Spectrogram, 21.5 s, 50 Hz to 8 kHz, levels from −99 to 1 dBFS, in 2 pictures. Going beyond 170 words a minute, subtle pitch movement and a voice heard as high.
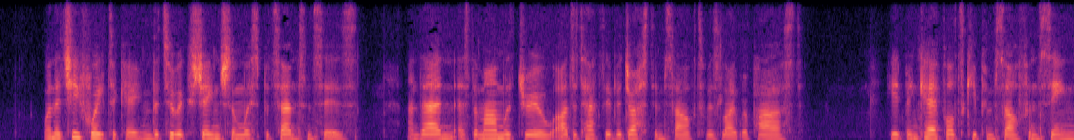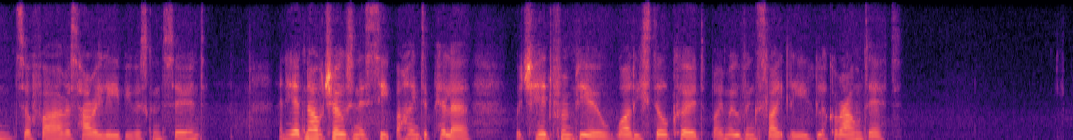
Yes: average, 180 wpm; narrow, 2.2 semitones; high, 195 Hz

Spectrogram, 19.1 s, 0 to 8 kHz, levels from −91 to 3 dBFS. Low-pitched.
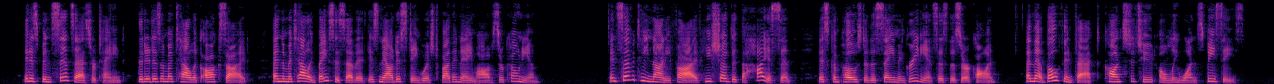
No: high, 220 Hz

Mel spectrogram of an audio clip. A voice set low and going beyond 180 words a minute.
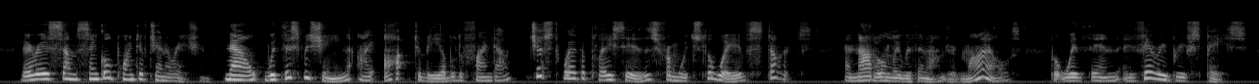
No: medium, 180 Hz; average, 200 wpm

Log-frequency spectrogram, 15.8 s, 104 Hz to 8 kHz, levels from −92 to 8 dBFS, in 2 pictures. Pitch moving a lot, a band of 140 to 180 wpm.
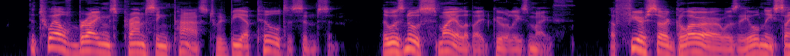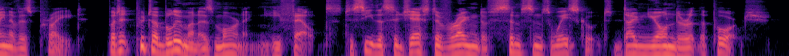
No: wide, 6.1 semitones; average, 195 wpm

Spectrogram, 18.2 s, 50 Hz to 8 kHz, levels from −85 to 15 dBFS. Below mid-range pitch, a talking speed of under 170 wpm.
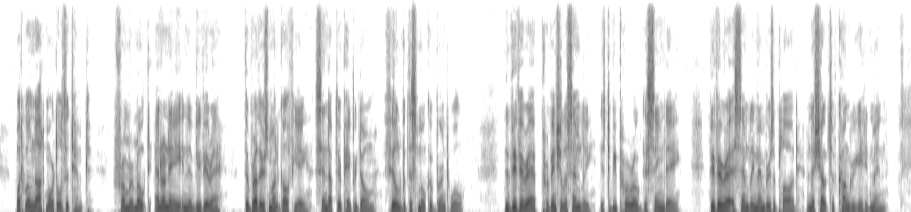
Yes: low, 120 Hz; average, 155 wpm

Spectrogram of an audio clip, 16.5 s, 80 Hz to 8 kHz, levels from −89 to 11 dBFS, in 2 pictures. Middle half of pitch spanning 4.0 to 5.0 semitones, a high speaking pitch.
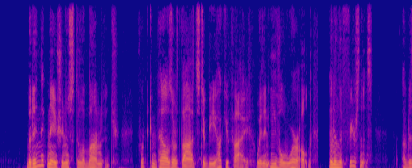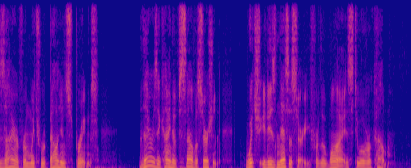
No: average, 4.5 semitones; low, 125 Hz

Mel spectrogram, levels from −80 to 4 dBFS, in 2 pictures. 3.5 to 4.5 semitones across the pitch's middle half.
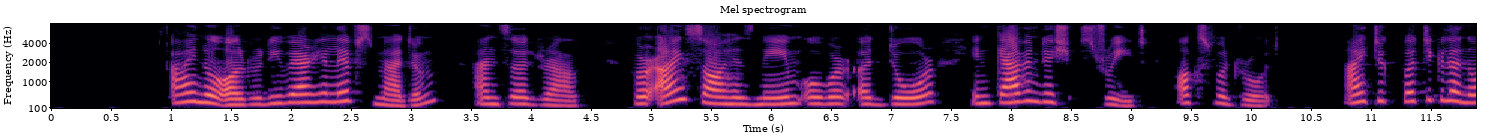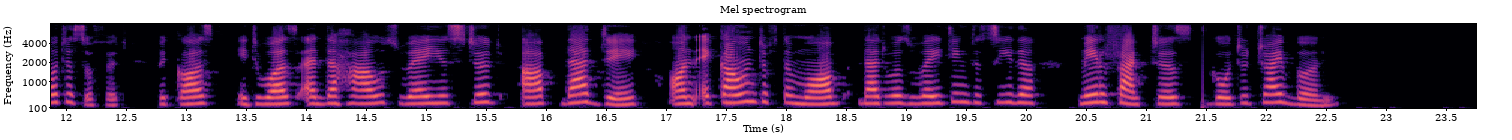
Yes: average, 3.8 semitones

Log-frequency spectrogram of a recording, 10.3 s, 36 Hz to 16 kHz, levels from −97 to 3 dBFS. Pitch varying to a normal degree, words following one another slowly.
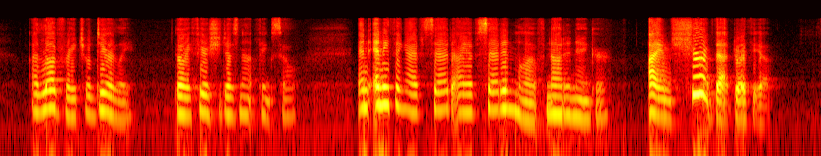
No: average, 4.5 semitones; average, 175 wpm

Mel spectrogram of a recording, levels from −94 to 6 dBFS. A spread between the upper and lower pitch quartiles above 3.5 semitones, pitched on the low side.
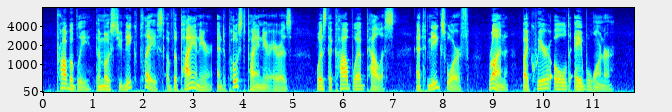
Yes: average, 4.2 semitones; low, 110 Hz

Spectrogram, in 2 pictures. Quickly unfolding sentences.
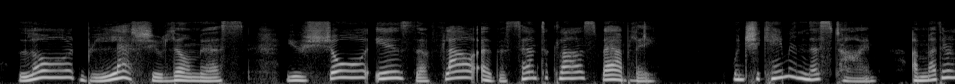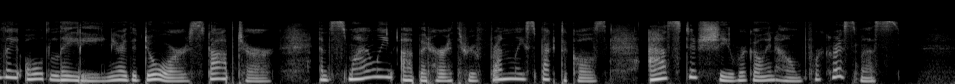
No: average, 145 wpm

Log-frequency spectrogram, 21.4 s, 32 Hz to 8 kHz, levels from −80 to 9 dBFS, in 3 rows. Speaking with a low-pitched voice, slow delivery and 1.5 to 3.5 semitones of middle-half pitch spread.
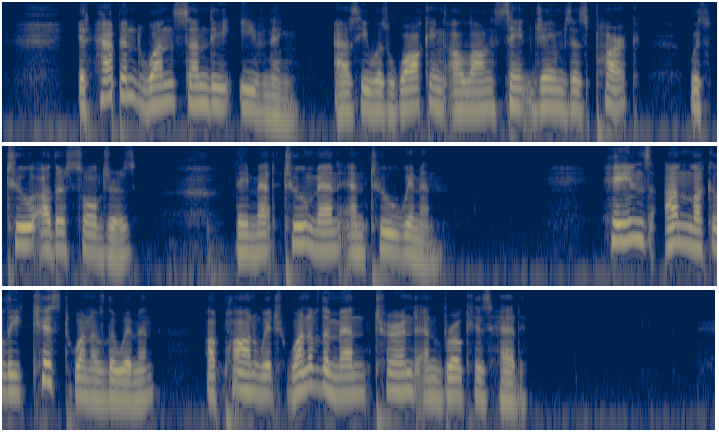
No: low, 130 Hz; slow, 120 wpm; average, 4.1 semitones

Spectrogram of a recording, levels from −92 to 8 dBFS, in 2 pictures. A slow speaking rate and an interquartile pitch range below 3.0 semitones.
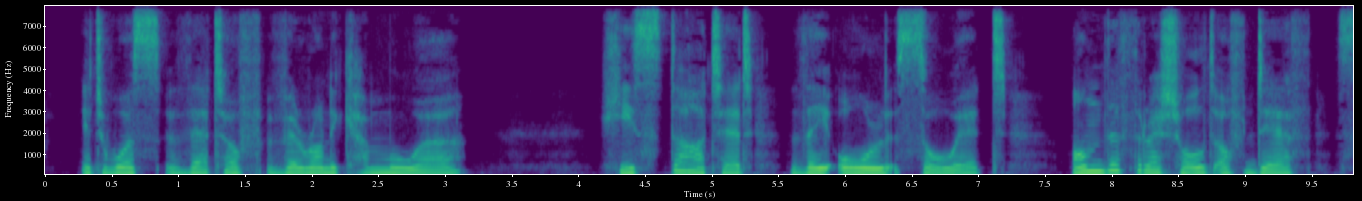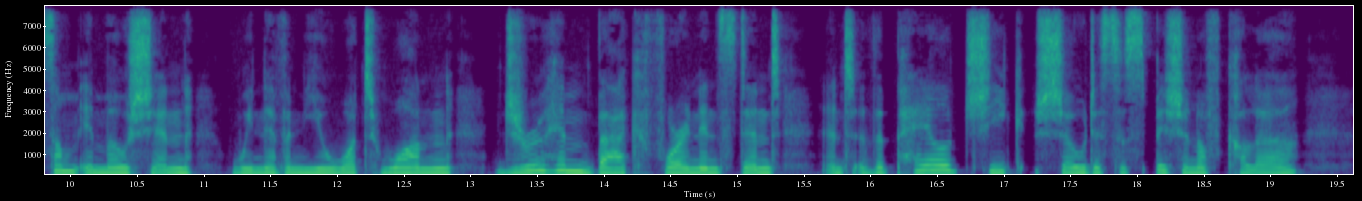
Yes: slow, 115 wpm; narrow, 2.5 semitones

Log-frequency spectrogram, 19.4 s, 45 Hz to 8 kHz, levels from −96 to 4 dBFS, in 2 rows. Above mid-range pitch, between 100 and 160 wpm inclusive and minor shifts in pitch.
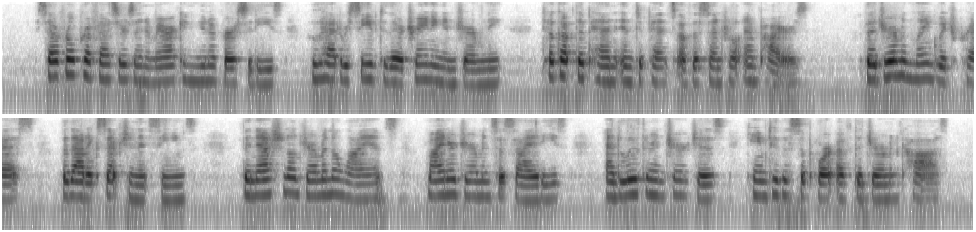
No: high, 215 Hz; average, 150 wpm; average, 3.8 semitones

